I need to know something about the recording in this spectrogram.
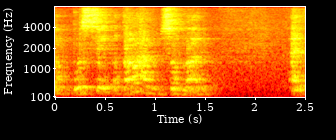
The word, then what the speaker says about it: buceta: Ele vai dizer à aluna que a pronúncia é buceta, buceta, e que buceta tem o significado de caixinha pequena.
